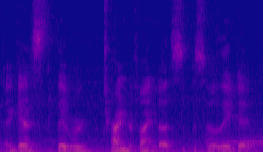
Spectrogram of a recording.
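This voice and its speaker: A tabletop game player who speaks in a hesitant, measured way. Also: mid-range voice, little pitch movement, reverberant, crowd noise. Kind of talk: casual tabletop game chat. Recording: noisy background.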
